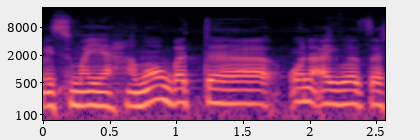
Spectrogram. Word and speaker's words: Summayya Hammo: Yeah, my name is Summayya Hammo, but when I was a child, my mom called me.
